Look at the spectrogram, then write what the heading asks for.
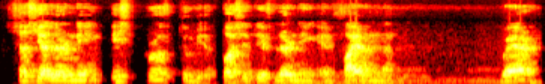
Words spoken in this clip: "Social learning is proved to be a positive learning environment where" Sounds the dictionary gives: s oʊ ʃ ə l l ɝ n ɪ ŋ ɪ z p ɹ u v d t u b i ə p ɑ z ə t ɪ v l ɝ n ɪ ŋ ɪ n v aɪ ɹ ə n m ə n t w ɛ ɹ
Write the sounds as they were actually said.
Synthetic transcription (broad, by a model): s oʊ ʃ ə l l ɝ n ɪ ŋ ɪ s p ɹ u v t u b i ə p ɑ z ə t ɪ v l ɝ n ɪ ŋ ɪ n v aɪ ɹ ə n ə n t w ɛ ɹ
